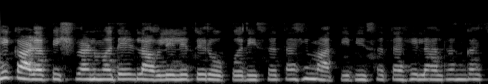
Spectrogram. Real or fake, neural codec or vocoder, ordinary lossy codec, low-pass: fake; vocoder, 22.05 kHz, 80 mel bands, WaveNeXt; none; 7.2 kHz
